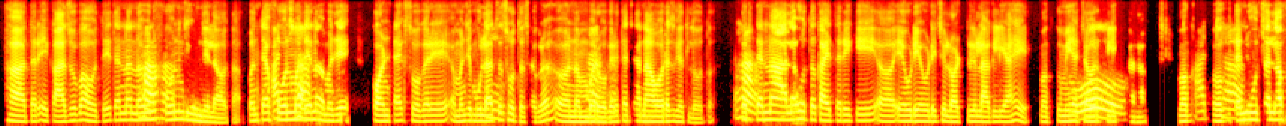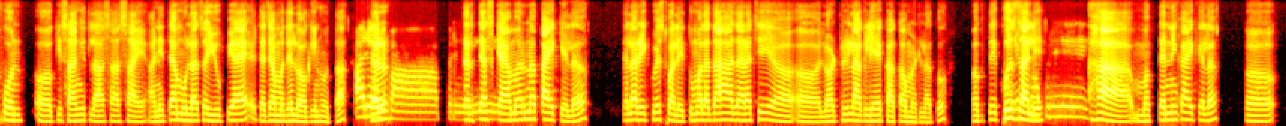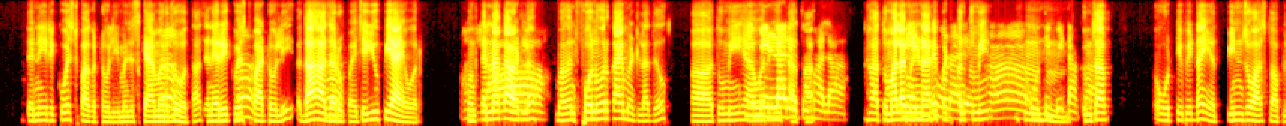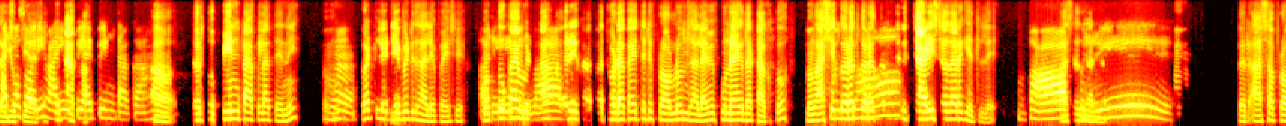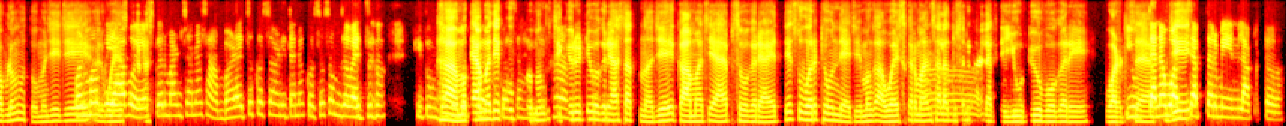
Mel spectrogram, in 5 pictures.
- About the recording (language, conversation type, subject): Marathi, podcast, तुम्ही तुमची डिजिटल गोपनीयता कशी राखता?
- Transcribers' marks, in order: distorted speech; in English: "कॉन्टॅक्ट्स"; drawn out: "हो"; other background noise; drawn out: "बापरे!"; in English: "स्कॅमरनं"; surprised: "अरे बापरे!"; in English: "स्कॅमर"; surprised: "अय्या"; surprised: "अय्या!"; surprised: "बापरे!"; laughing while speaking: "समजवायचं"; drawn out: "हां"; in English: "मेन"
